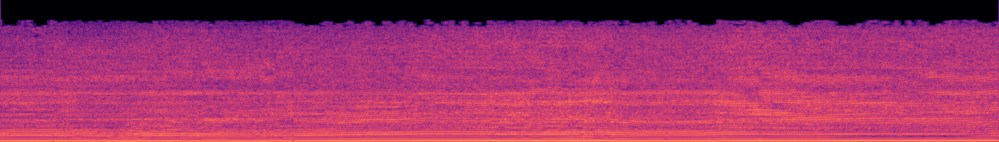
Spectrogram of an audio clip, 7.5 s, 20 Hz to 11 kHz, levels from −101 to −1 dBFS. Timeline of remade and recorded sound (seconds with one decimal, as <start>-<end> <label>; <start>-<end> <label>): 0.0-0.4 recorded; 0.4-2.2 remade; 2.2-3.7 recorded; 3.7-4.6 remade; 4.6-7.5 recorded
